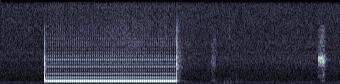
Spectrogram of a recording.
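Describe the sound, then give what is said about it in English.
A single loud, steady electronic phone tone, like a keypad beep held for nearly two seconds, as a phone call to someone's mother is dialed, cuts off abruptly, leaving quiet background noise with a few faint small sounds and no talking. “Can I call my mom? Okay. Oh my god, Carol. We have to get Carol on the phone.”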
